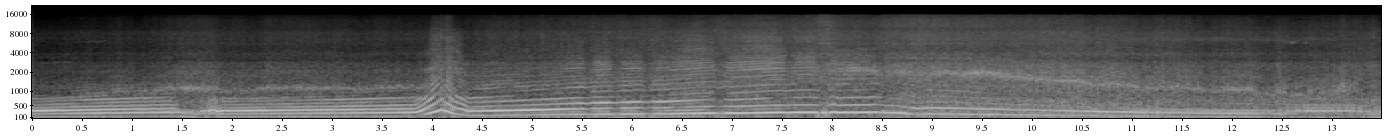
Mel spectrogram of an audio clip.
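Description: Kawasaki Z900's inline-four engine pulling hard through the gears, the revs climbing with quick upshifts about two and four seconds in. After about nine seconds the throttle is rolled off and the revs fall steadily.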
